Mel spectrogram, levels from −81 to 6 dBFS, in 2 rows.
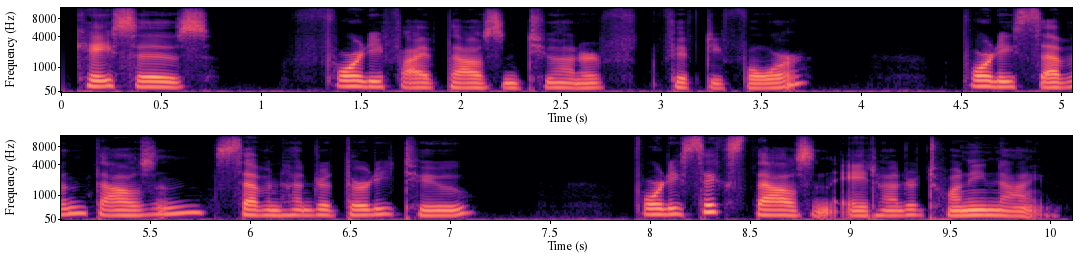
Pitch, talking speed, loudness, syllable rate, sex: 170 Hz, 130 wpm, -19 LUFS, 4.7 syllables/s, female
